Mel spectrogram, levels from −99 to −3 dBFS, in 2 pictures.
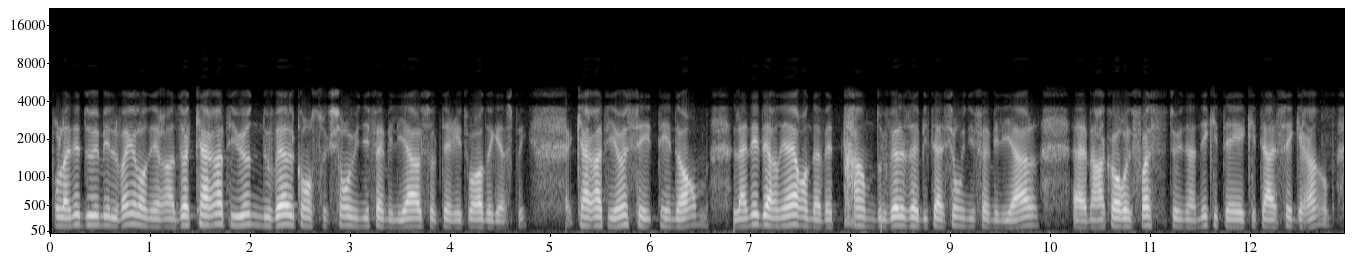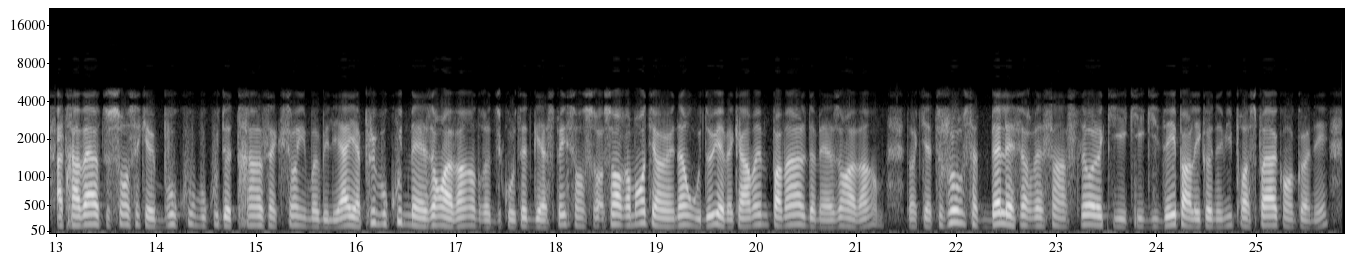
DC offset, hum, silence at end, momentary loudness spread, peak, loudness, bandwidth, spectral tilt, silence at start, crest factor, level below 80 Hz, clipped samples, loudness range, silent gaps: under 0.1%; none; 0 s; 11 LU; -4 dBFS; -25 LUFS; 5 kHz; -8.5 dB/octave; 0.05 s; 20 dB; -74 dBFS; under 0.1%; 2 LU; none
